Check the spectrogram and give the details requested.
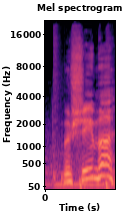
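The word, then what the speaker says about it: Mishima: Mushima. Yes, exactly. That's the proper pronunciation and I won't hear otherwise.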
